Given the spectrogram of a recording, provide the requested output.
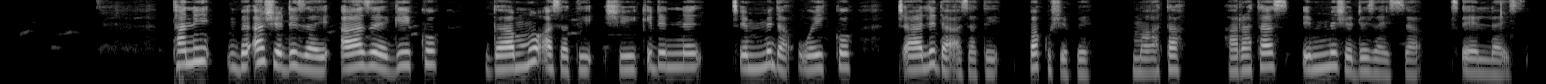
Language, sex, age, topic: Gamo, female, 36-49, government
